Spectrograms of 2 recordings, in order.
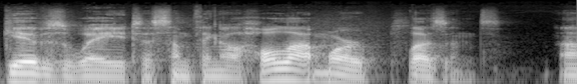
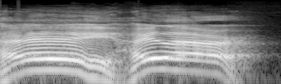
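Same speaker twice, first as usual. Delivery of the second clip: very high, loud dwarven woman voice; 6 dB louder than usual. Voicing a dwarven woman by a bonfire who greets the travelers: dwarven woman character voice. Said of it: "this dwarven woman, and she says".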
